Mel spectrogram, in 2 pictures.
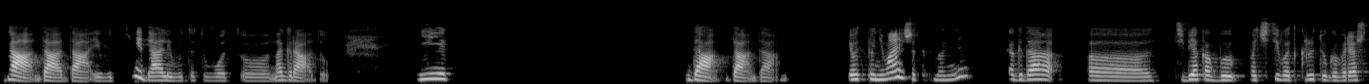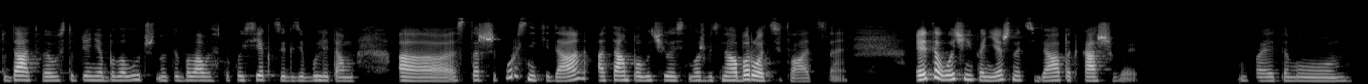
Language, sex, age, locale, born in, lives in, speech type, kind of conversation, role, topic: Russian, female, 25-29, ru-RU, Belarus, Italy, conversation, podcast, guest, Какое поражение стало для тебя полезным уроком?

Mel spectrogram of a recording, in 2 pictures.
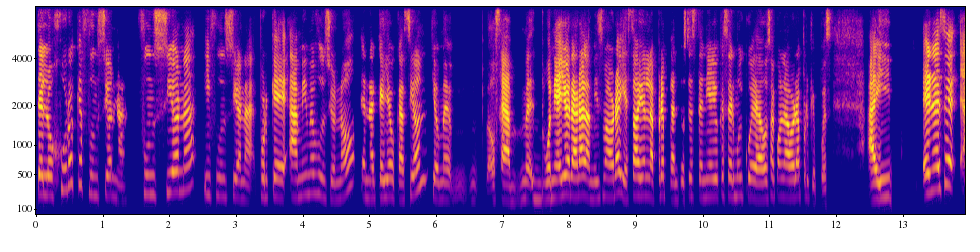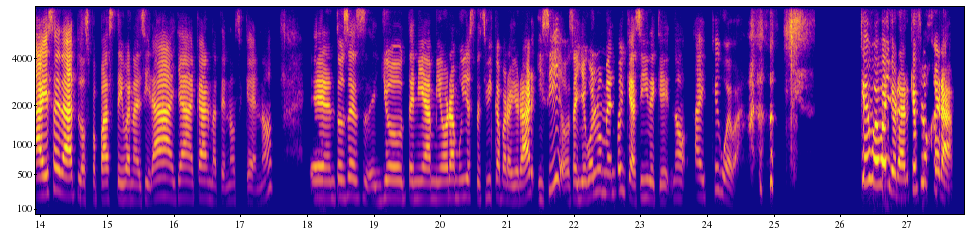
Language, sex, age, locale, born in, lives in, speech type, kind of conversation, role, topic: Spanish, female, 50-54, es-MX, Mexico, Mexico, conversation, unstructured, none, ¿Cómo te sentirías si alguien cercano te traicionara sin darte ninguna explicación?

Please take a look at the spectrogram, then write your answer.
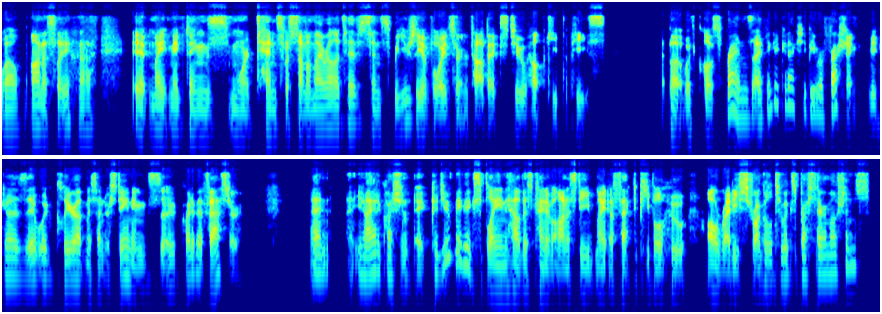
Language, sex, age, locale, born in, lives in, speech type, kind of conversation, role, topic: English, male, 35-39, en-US, United States, United States, read, expert-assistant, asker, What would the world be like if everyone was always honest about their feelings?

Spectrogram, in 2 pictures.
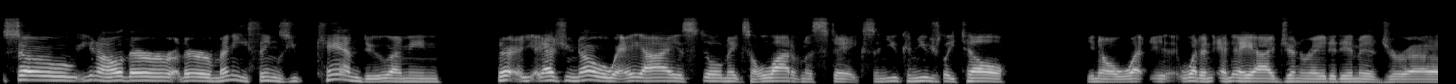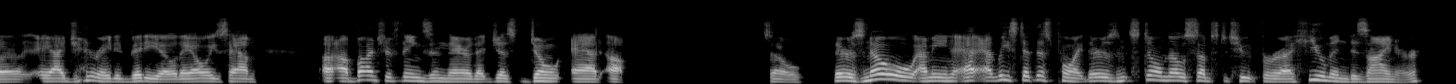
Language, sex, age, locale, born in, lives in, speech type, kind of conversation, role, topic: English, male, 30-34, en-US, United States, United States, conversation, advice, advisor, How can I gain confidence and make steady progress as I start a new career?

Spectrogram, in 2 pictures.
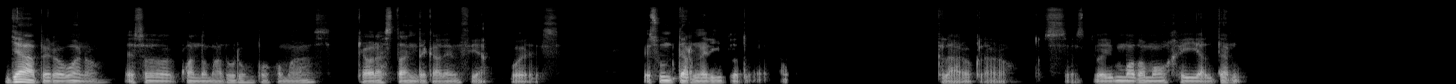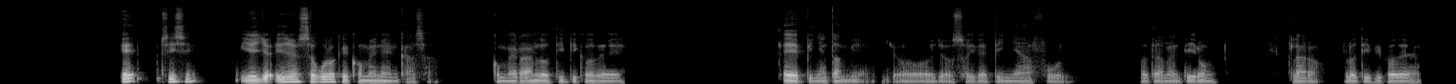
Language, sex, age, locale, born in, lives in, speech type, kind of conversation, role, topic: Spanish, male, 20-24, es-ES, Spain, Spain, conversation, unstructured, none, ¿Qué prefieres en un día lluvioso: cocinar en casa o pedir comida a domicilio?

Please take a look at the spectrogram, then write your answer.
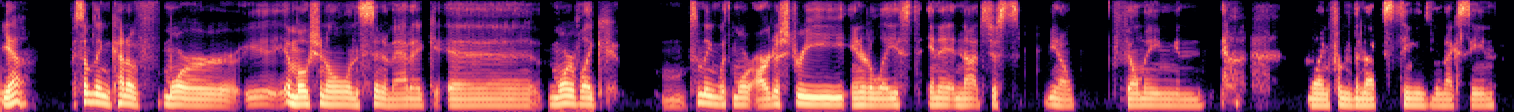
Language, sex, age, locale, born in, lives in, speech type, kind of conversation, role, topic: English, male, 30-34, en-US, United States, United States, conversation, advice, user, How can I calm nerves and make good first impressions at work?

